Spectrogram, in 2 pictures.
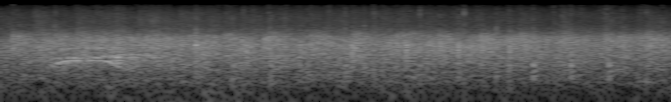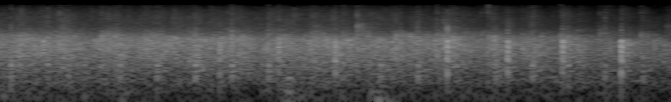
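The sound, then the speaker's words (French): Sustained audience applause, a dense steady patter of many hands clapping at a fairly loud, even level for about ten seconds, with no talk over it. “Et je pense qu'on peut l'applaudir rien que pour ça.”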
